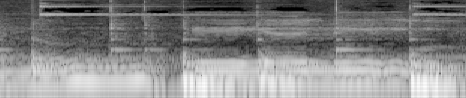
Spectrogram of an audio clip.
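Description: Kannada bhavageethe (light-music song) playing, with steady held melodic notes: a short phrase, then a longer one from about a second in.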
